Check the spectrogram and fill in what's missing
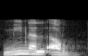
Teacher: في حالة وصل الكلام بعضه ببعض، نحن لا نأتي بهذه الألف، تسقط في درج الكلام · Term: همزة الوصل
